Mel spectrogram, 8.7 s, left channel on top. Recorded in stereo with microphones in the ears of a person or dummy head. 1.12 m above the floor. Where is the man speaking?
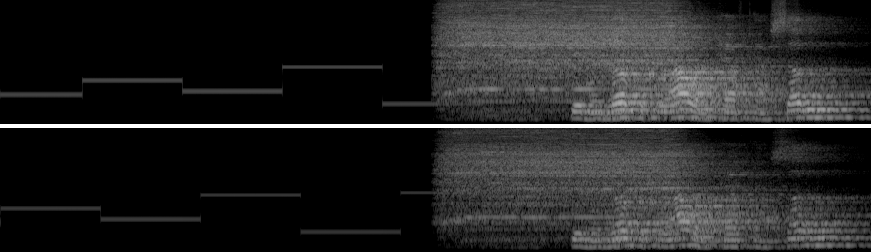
75° left (ahead or behind), 2 m.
